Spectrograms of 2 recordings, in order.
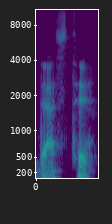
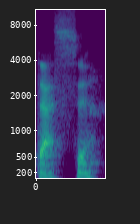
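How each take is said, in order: First: The middle cluster is pronounced st. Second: The middle cluster is pronounced ss. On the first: This is the careful form. "If you ask a Persian speaker, what is the word for handle? They would say daste" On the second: This is the form used in fast speech. "when they speak fast ... They pronounce it as daste. You have seta becoming sesa"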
